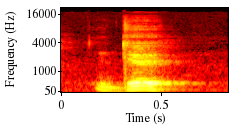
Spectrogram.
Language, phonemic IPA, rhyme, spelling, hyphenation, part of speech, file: Dutch, /də/, -ə, de, de, article / preposition, Nl-de.ogg
- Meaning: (article) the; definite article, masculine and feminine singular, plural; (preposition) per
